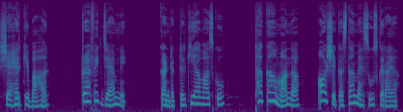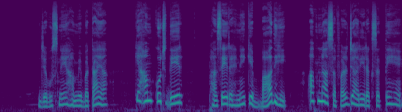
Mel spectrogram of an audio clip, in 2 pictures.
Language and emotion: Urdu, sad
